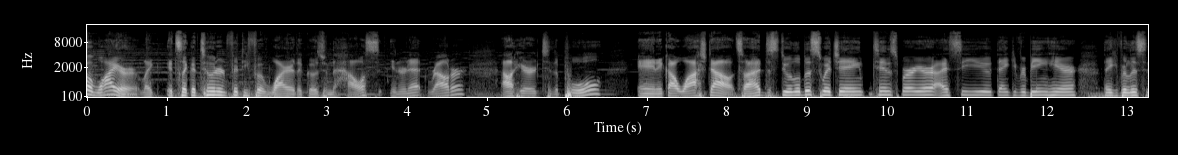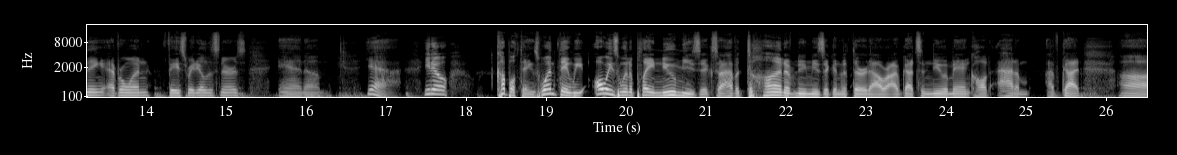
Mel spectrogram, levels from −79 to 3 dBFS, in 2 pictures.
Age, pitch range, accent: 30-49, 120-165 Hz, American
